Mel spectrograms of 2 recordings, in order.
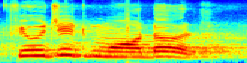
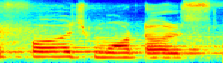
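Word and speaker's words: Fudge Motors: फ्यूजिड मॉडर, फर्ज मॉडर, इसकी अगर मैंने सही करेक्ट प्रोनाउंसिएशन देखी तो वो थी फर्ज मोटर्स।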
